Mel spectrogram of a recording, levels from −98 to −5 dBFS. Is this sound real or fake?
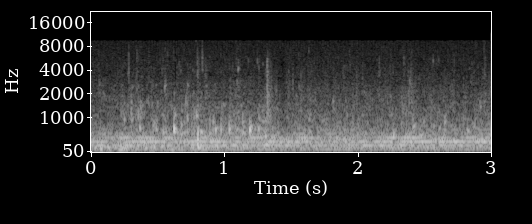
real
